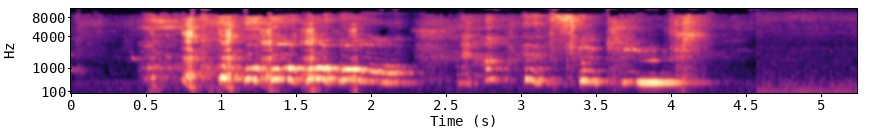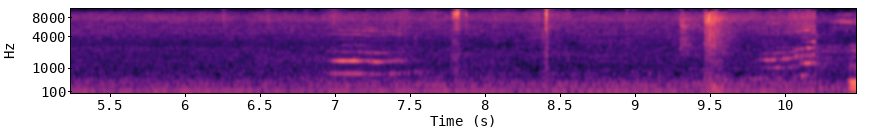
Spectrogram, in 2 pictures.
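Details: Kitten from a compilation of cute kittens giving a quick series of short, falling, tonal meows over about four seconds, some overlapping, followed by quiet room hum with faint clicks.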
